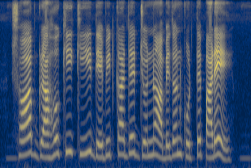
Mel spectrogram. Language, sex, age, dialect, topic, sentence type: Bengali, female, 18-24, Northern/Varendri, banking, question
